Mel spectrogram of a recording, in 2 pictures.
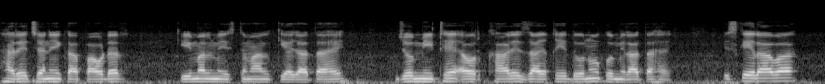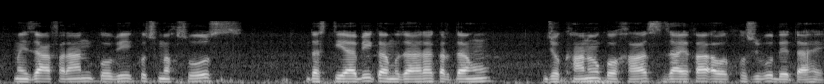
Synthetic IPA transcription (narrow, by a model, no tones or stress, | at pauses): ɦɐɾet͡ʃɐnekapaːʊɖəɾ | kiːməlmẽɪst̪eːmaːlkijad͡ʒaːt̪aɦɛd͡ʒoːmiːʈʰeɔːɾkʰaːɾezaːɪqed̪oːnõkomɪlaːt̪aɦɛː | ɪskeɪlaːʋa | mɛ̃zaːfɾaːnkobʱikʊt͡ʃʰmɐxsuːs | d̪ɐst̪ijaːbikamʊzaːɦɪɾakɐɾt̪aɦũ | d͡ʒoːkʰaːnõkoxaːszaːɪqaɔːɾxʊʃbud̪eːt̪aɦɛː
